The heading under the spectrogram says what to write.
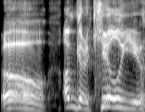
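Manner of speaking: gruff, gravelly put-on voice. Imitating how he usually talks to the speaker, in a gravelly, gruff voice. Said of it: "gravelly, gruff and gravelly".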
